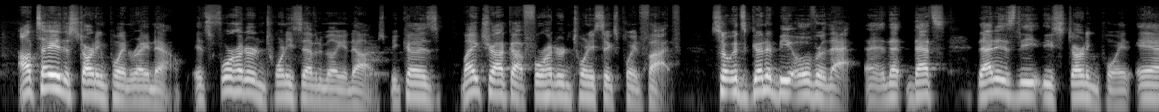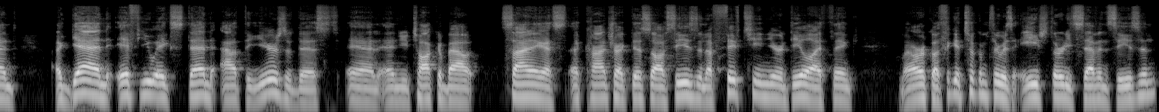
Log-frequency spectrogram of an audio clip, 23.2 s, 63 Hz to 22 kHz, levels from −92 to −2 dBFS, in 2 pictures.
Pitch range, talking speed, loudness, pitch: 125-155 Hz, 200 wpm, -24 LUFS, 135 Hz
